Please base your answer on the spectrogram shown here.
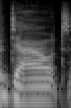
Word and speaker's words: doubt: remember that word doubt we don't pronounce the B it's not doubt but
